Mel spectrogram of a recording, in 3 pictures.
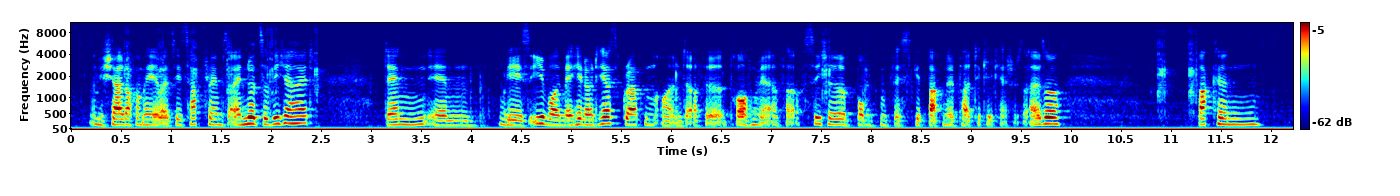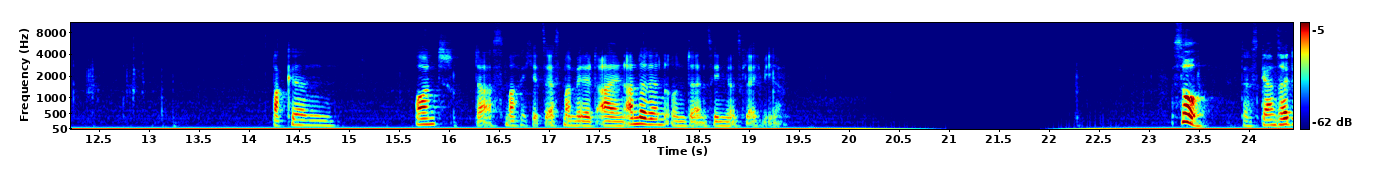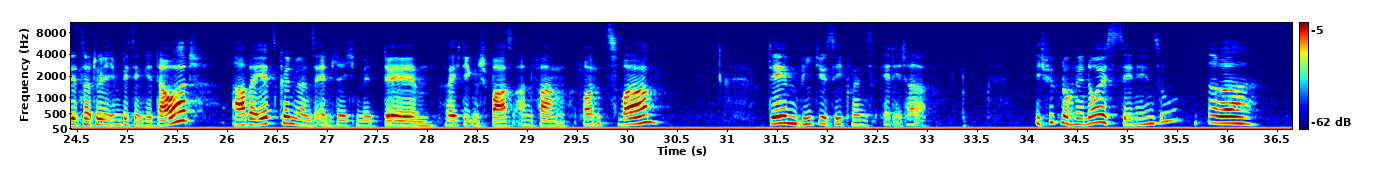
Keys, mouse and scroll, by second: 34.2-36.5 drag.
